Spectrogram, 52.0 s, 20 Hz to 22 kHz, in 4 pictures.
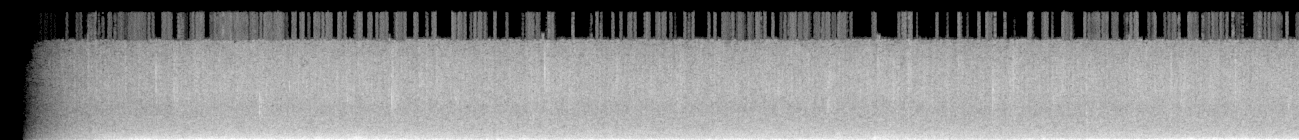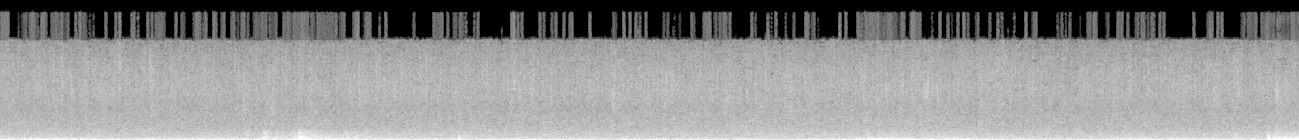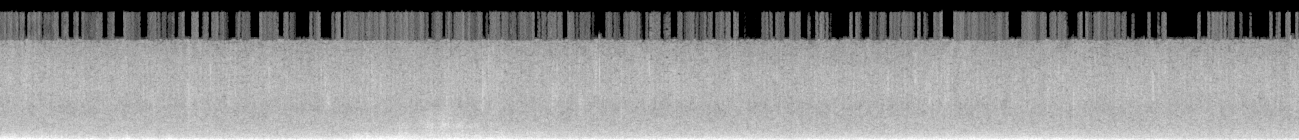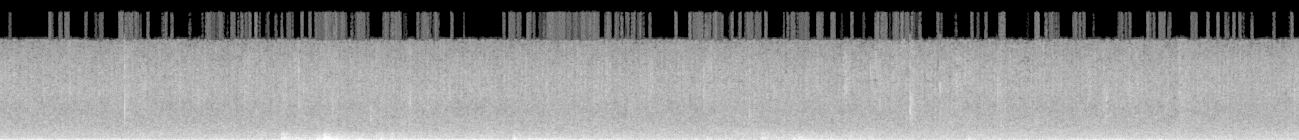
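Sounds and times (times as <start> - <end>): heavy rain hissing: 0.9 - 51.9
thunder rumbling: 1.1 - 40.8, 41.6 - 45.0.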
